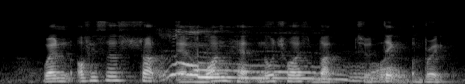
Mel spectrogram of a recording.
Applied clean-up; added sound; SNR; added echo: none; Dog; -3 dB; none.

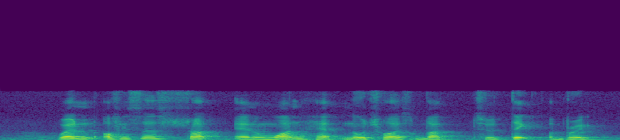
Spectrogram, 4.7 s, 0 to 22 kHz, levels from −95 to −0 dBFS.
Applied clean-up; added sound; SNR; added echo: none; none; none; none.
